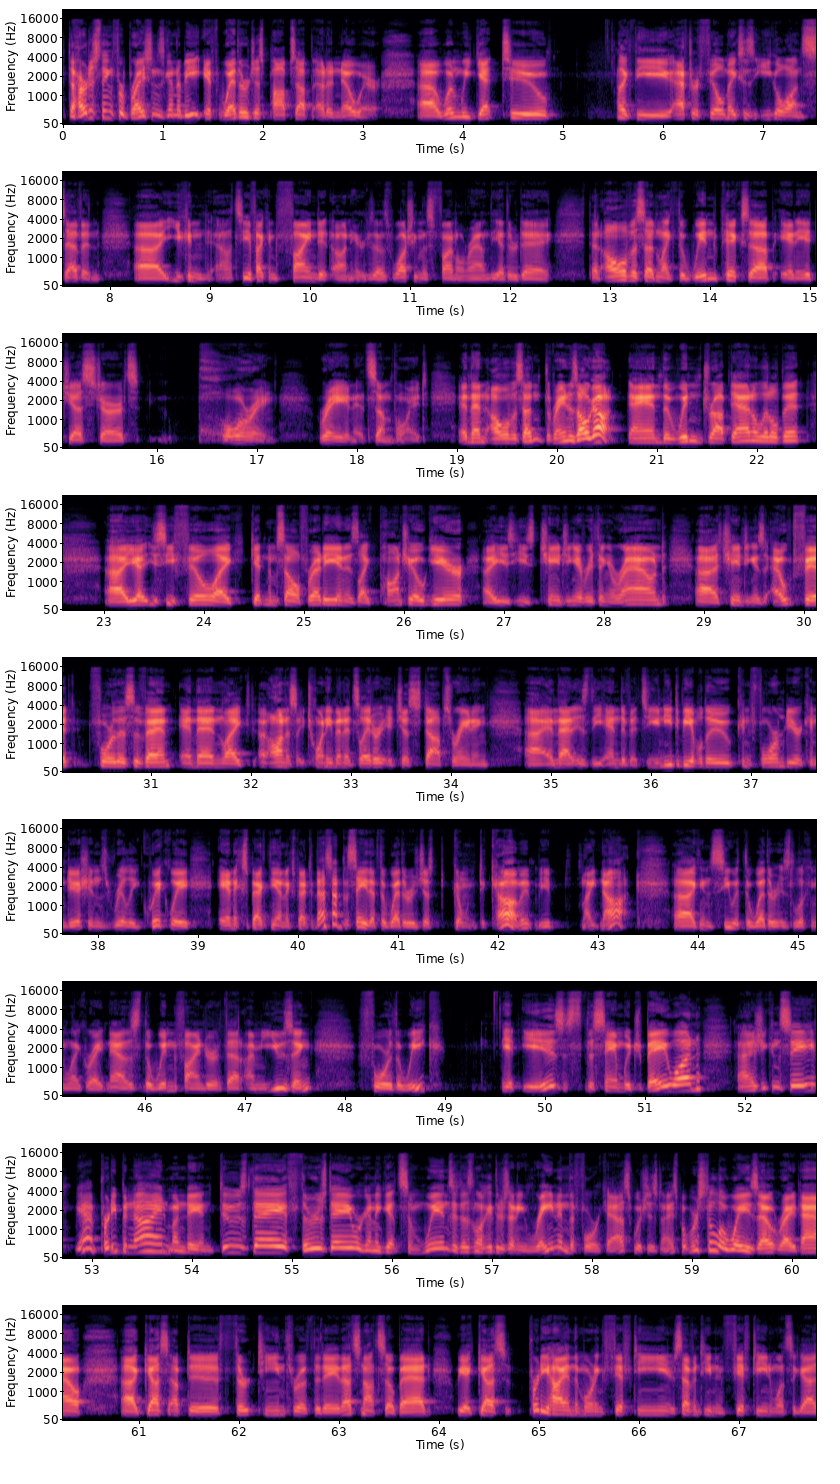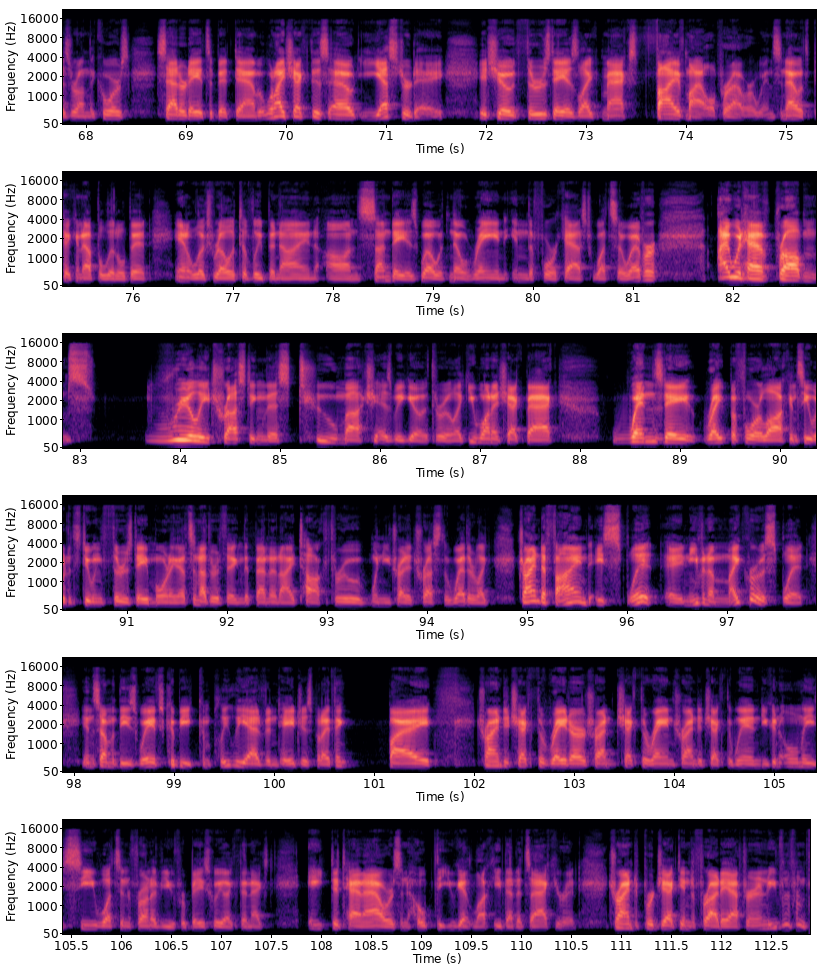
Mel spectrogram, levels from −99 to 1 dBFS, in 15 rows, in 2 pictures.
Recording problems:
thin; somewhat; fading below 300 Hz

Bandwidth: 15 kHz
